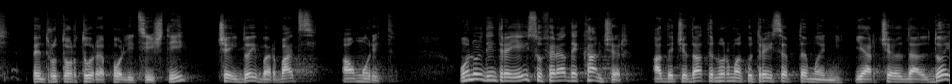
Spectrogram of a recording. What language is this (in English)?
Romanian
